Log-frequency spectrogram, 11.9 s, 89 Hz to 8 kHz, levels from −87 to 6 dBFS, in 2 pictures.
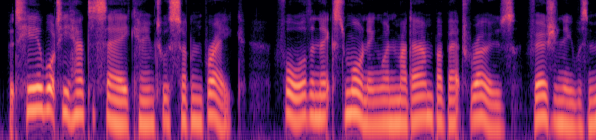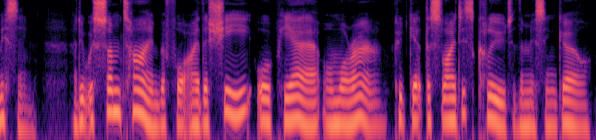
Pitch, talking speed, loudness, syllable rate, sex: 165 Hz, 220 wpm, -20 LUFS, 5.6 syllables/s, female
